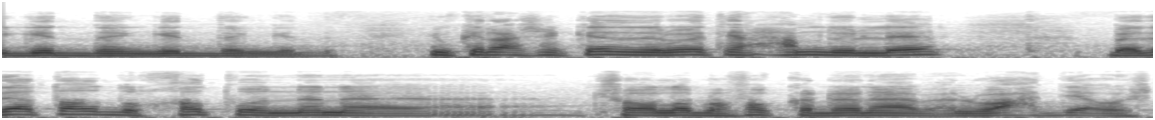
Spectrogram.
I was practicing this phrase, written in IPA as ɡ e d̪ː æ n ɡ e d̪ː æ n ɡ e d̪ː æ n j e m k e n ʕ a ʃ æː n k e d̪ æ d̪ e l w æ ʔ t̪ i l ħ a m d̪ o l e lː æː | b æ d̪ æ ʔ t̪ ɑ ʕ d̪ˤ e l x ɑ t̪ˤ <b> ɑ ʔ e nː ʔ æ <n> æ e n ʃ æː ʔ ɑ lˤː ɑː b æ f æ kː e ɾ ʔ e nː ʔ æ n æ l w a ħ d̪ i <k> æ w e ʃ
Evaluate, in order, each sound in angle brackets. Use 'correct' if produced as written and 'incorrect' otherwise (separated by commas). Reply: incorrect, correct, incorrect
